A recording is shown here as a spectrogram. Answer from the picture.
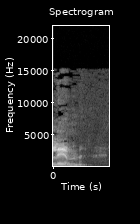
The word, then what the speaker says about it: limb: Ojo que en limb la B al final no se pronuncia.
